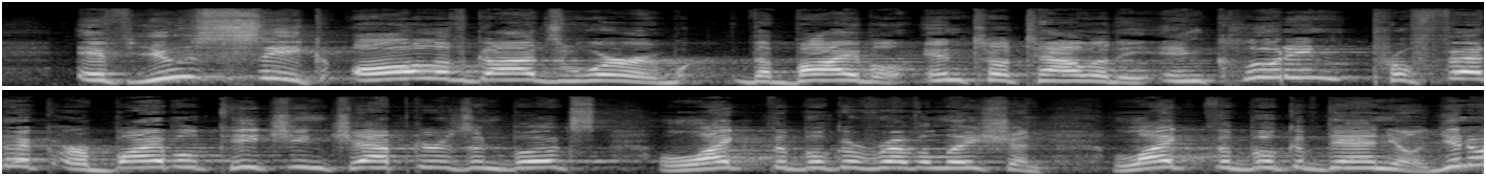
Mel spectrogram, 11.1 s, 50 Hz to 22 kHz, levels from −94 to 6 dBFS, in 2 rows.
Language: English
